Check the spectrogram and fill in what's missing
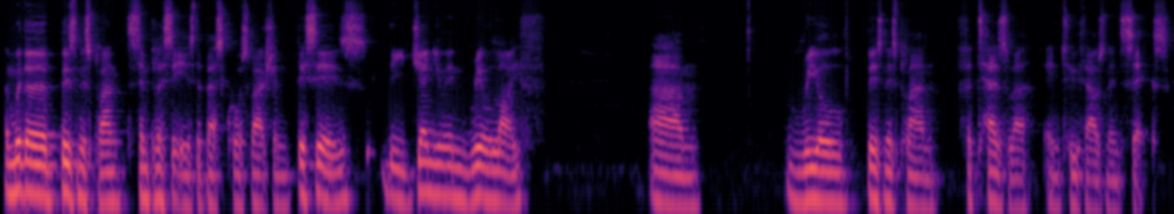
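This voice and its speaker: A man's voice: on the low side, darkish tone, slightly rough. A man co-hosting a webinar over a video call, presenting slides in an upbeat way, repeating short slogans with plenty of "um"s.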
